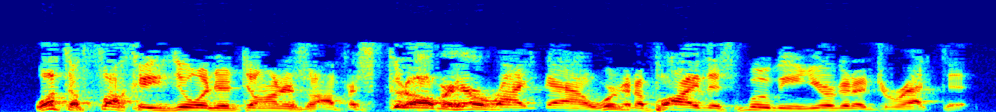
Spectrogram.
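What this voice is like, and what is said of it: Raspy woman's voice. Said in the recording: “there's a really raspy voice like this”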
